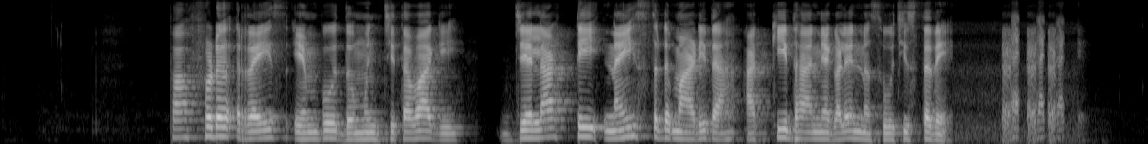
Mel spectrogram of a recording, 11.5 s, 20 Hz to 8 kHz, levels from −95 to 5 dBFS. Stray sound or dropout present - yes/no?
yes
